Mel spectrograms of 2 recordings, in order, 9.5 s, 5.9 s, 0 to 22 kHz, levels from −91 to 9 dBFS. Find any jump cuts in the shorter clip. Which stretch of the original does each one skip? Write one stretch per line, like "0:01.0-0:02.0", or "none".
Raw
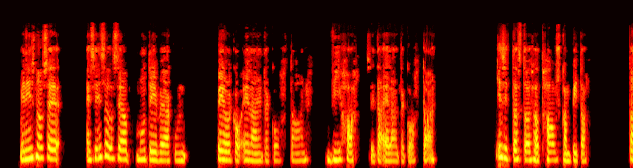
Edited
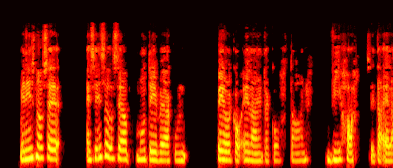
none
